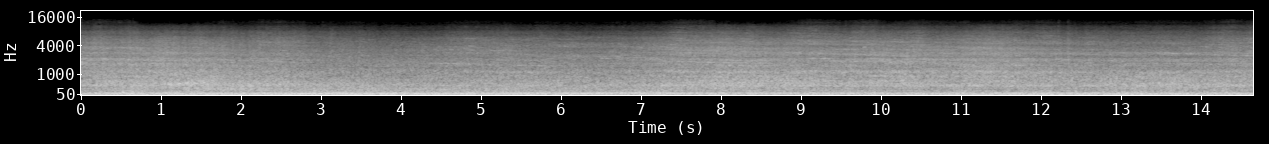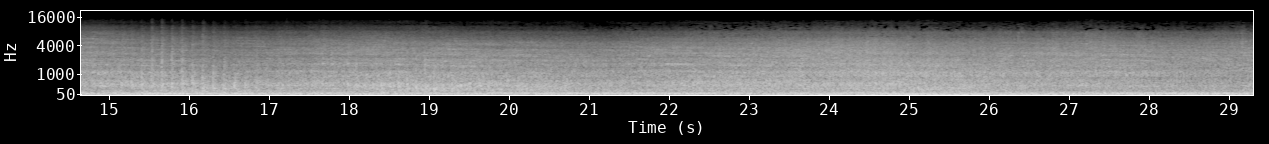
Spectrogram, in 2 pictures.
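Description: Double-stack intermodal freight train rolling past at close range: the steady rumble and clatter of well-car wheels on the rails, continuous throughout.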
